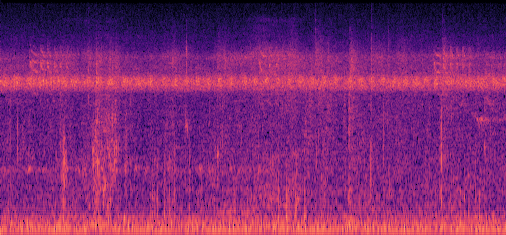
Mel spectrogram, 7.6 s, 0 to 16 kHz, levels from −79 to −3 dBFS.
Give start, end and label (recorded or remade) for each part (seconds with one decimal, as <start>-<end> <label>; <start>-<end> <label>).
0.0-7.6 recorded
